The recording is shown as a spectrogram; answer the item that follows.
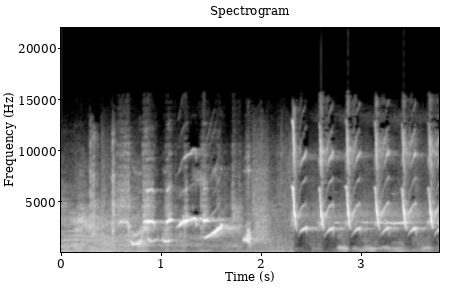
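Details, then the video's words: White-rumped shama of the black-tailed form in bold song. A varied run of sliding whistles and twisting notes gives way to a rapid, regular series of sharp, high chipping phrases repeated about four times a second. "SUARA BURUNG : Murai Batu Ekor Hitam, Tonjolan Mantap."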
